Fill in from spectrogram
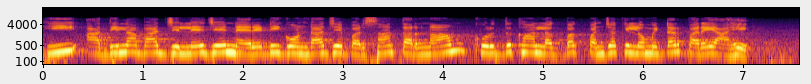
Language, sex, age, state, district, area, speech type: Sindhi, female, 18-30, Maharashtra, Thane, urban, read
